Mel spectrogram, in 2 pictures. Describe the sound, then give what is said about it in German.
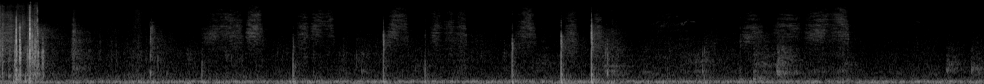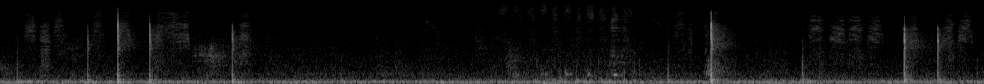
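Chalk scrapes and taps across a blackboard in irregular bursts of short strokes as someone derives equations, fairly quiet, over a steady low hum with no one speaking. “ich möchte jetzt mal die verschiedenen Gleichungen, die wir auf den folgenden Folien haben, ein bisschen an der Tafel herleiten, damit wir uns das Diagramm weiter anschauen können, während wir über die Gleichungen nachdenken.”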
